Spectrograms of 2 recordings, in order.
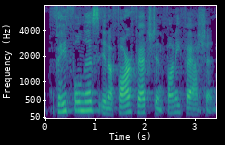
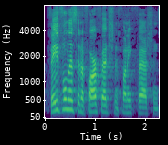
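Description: First: Measured tongue twister. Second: Quicker tongue twister. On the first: Presents his alliterative sermon point. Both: Shown as a demonstration.

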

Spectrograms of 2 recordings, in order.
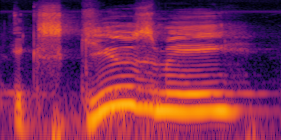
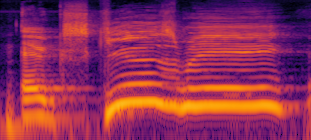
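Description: First: Slow, high drawn-out call. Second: Very high, slow, drawn-out excuse me; insistent call. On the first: Neighbor keeps raking, so he calls again, drawn out. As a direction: stretch it out to get his attention. Calling louder to unresponsive neighbor. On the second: Still ignored, calling over the fence, pitched way up. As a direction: sing it out high to be heard. Calling again, even higher. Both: Retold or imitated.

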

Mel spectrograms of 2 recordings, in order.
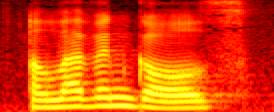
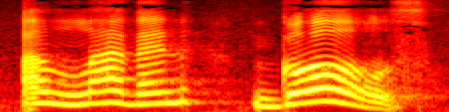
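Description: First: Said in the usual way. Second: Louder. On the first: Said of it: "Eleven goals," Nat says, louder this time". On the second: A narrator's reading. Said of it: "Nat says, louder this time".

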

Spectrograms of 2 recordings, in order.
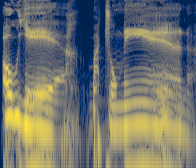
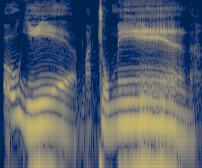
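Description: First: Slow, drawn-out wrestler growl; Macho Man impression. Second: Softer, very slow wrestler drawl; retried Macho Man. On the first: Host tries a wrestler impression, slow drawn-out. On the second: Retold or imitated. Host retries a bad wrestler impression, soft and slow. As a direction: try the wrestler again, quieter. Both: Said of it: "That's not a good Macho Man".

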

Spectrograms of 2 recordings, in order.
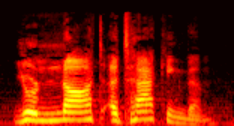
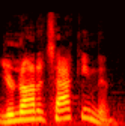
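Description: First: "You're not attacking them" said slower and firmer, leaning on "You're"; slow down and press "You're" home the second time; deliberate, weighty "You're not attacking them"; emphatic repeat. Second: Said in the usual way. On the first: Shown as a demonstration.

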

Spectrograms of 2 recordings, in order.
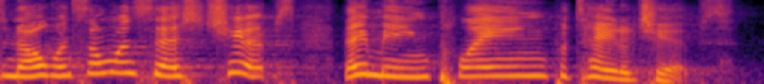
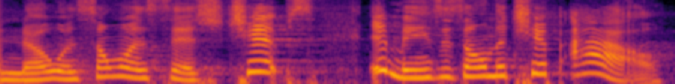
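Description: First: Put-on slow, pedantic boyfriend. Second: Insistent. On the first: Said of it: "and he says". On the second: Retold or imitated. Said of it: "I said".

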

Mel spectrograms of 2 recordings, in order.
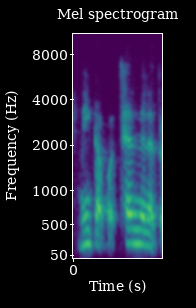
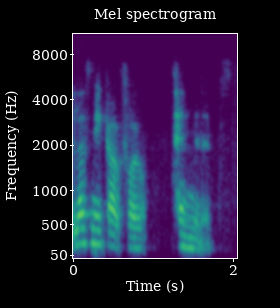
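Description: First: Incredulous inner echo. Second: Said in the usual way. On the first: Retold or imitated. Woman's silent reaction to his suggestion, incredulous echo. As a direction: throw the proposal back in disbelief. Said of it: "In my mind, I'm like". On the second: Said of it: "he's like".

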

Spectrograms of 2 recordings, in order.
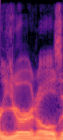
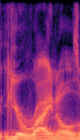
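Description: First: "urinals" said as YUR-in-als, stressed on the first syllable; normal person's pronunciation. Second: "urinals" said as yoo-RYE-nals; stress on second syllable. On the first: Host correcting the word for listeners, "urinals" as YUR-in-als. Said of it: "if you're a normal person". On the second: Host describing the pub toilet, "urinals" as yoo-RYE-nals. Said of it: "or urinals if you're a normal person". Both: Shown as a demonstration.

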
